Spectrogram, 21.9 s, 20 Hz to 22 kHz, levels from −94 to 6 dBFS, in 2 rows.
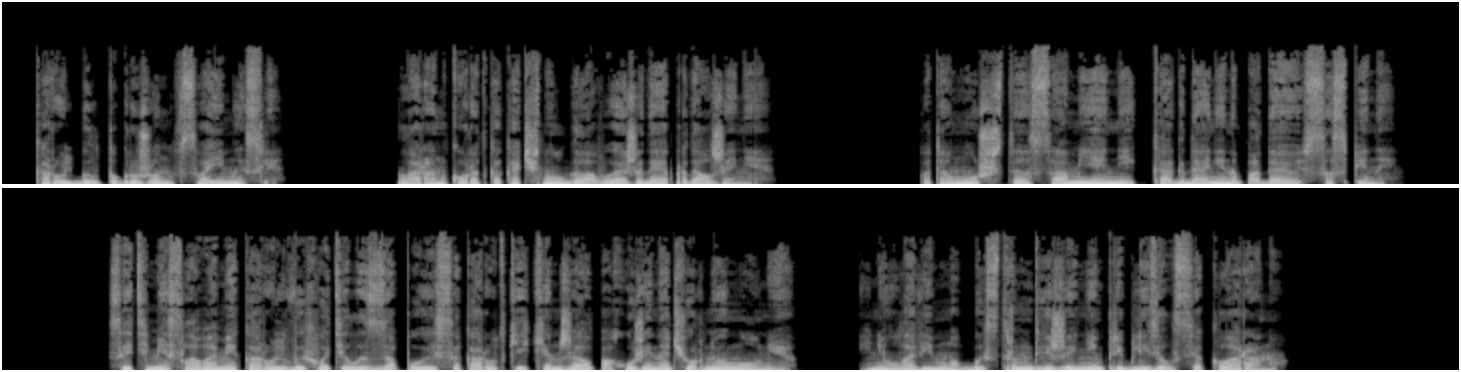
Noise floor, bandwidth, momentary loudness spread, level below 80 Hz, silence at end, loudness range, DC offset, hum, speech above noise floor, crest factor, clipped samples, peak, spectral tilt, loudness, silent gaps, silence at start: under -90 dBFS; 17 kHz; 8 LU; -60 dBFS; 1.4 s; 4 LU; under 0.1%; none; over 69 dB; 14 dB; under 0.1%; -8 dBFS; -6 dB/octave; -21 LUFS; 2.16-2.95 s, 5.82-6.88 s, 10.52-11.72 s, 16.95-17.35 s; 0.25 s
